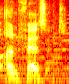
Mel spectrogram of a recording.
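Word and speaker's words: Unfezant: and un feasant okay I know un feasant that's definitely un feasant it's like unpleasant that's the joke that's the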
